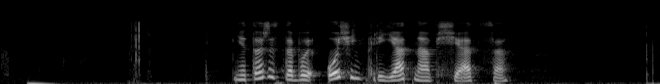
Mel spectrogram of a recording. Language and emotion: Russian, positive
